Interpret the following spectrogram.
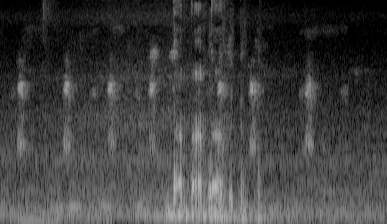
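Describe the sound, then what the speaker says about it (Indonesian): Frog croaking in short repeated calls, spaced at roughly regular intervals through the clip, fairly close, with people talking over the middle section. "Ini kodok siapa ini?"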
